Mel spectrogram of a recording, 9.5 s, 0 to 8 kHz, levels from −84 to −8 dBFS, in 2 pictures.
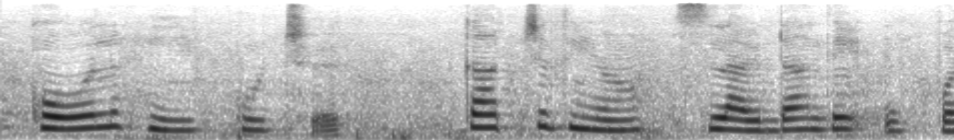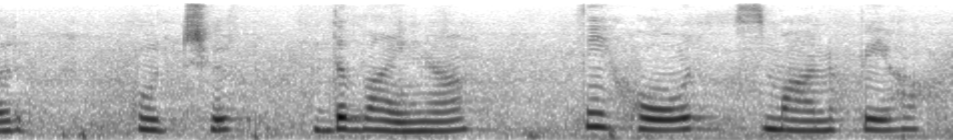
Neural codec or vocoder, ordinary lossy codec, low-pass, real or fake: codec, 16 kHz, 2 kbps, X-Codec, WavLM features, trained on Multilingual LibriSpeech; MP3, 64 kbps; 7.2 kHz; fake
